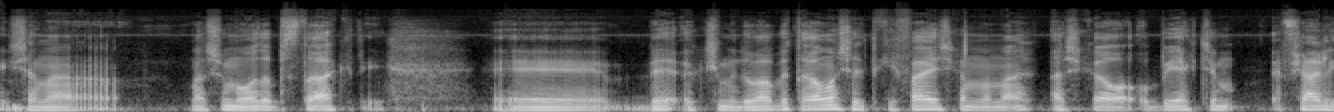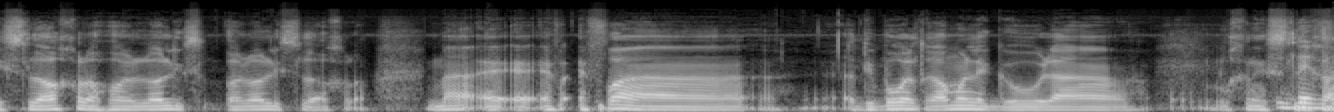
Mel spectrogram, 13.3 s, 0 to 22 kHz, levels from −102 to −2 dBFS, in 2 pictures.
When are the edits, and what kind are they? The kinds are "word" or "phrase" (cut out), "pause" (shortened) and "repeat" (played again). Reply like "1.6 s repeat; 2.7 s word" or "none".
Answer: 8.8 s pause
